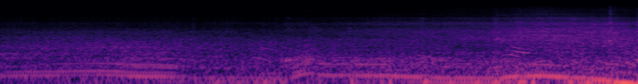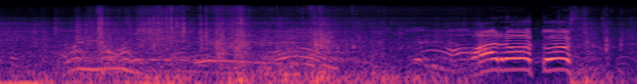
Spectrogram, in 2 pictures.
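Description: A rally car engine roars and revs hard as it approaches.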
